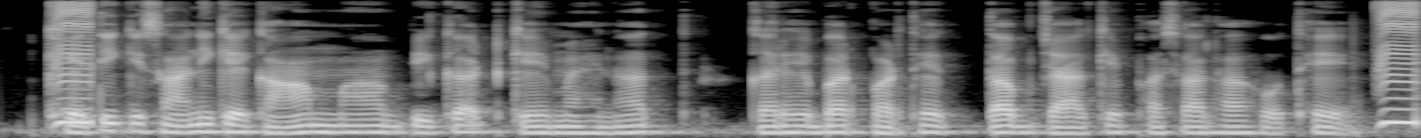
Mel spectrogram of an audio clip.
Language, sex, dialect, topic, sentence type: Chhattisgarhi, male, Central, agriculture, statement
